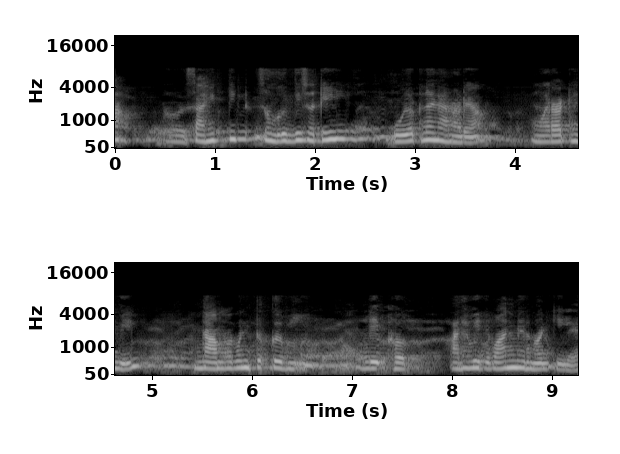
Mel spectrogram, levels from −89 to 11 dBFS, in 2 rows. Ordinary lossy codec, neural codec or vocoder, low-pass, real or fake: none; codec, 16 kHz, 1 kbps, FreqCodec, larger model; none; fake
